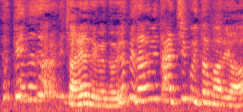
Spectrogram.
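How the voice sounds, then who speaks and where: With an animated tone, a man's voice swings very widely in pitch while audible room echo surrounds him. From Gyeongsang Province, South Korea. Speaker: retiree turned railway signal technician. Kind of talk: casual talk giving career advice. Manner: colloquial, animated.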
